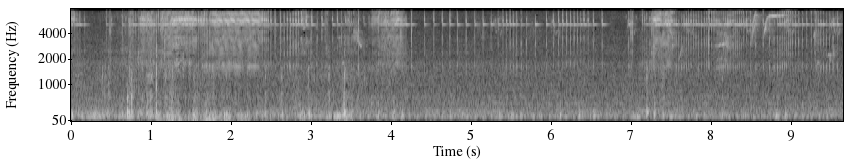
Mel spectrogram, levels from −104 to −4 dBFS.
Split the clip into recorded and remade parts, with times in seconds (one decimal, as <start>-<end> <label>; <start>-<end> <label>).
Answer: 0.0-9.7 recorded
